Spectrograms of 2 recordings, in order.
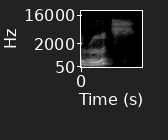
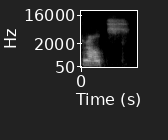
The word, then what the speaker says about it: route: is there are three roots yeah or do you pronounce it routes i usually pronounce it as roots and if he if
